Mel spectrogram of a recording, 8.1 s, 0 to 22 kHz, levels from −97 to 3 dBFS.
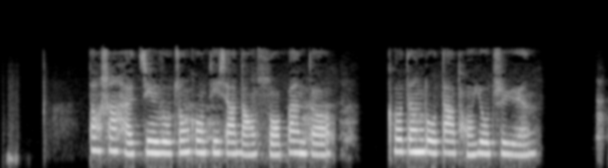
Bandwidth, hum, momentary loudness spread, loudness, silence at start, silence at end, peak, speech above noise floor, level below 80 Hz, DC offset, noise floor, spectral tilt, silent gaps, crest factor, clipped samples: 7.8 kHz; none; 9 LU; -14 LUFS; 0.1 s; 0.05 s; -2 dBFS; 44 dB; -60 dBFS; under 0.1%; -57 dBFS; -4.5 dB/octave; 7.29-7.91 s; 14 dB; under 0.1%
